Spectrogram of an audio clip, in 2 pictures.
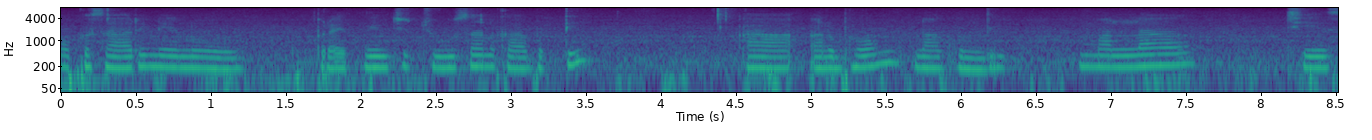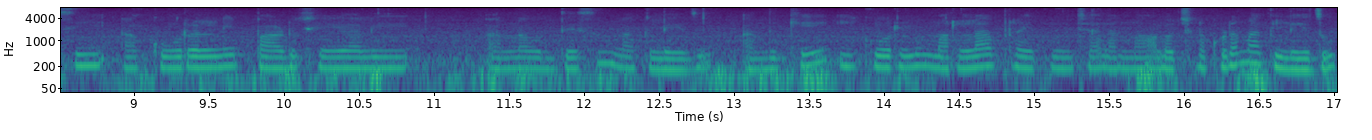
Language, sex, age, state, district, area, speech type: Telugu, female, 45-60, Andhra Pradesh, West Godavari, rural, spontaneous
